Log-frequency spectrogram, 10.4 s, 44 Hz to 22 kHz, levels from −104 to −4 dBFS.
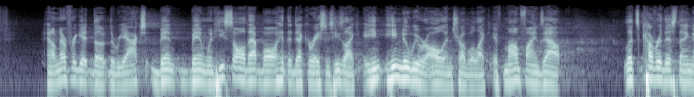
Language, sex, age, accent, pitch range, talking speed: English, male, 30-49, American, 115-195 Hz, 205 wpm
